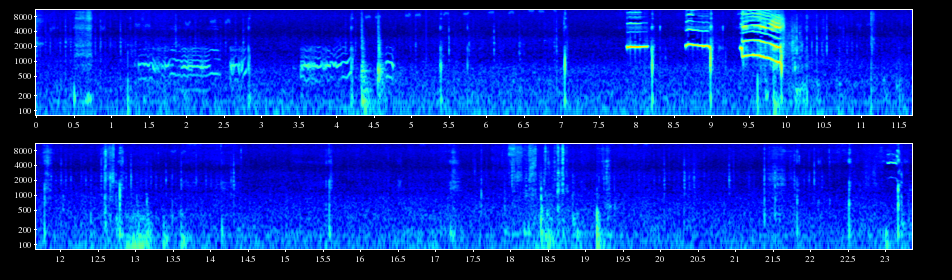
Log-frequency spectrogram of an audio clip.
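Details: A Chihuahua sits on a car's dashboard and cries on and on in thin, high, wavering whines over a steady low rumble, waiting for its owner, who has got out of the car.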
